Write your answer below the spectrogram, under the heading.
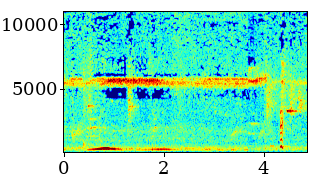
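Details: Pigeon giving a single soft, low arched coo near the start, followed by a fainter second coo, with a thin steady high hiss running underneath.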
